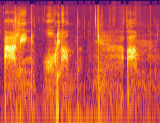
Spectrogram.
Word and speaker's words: Erling Haaland: If you're curious, it is pronounced Erling Haaland.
